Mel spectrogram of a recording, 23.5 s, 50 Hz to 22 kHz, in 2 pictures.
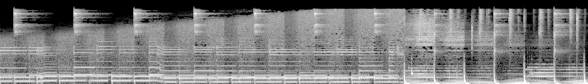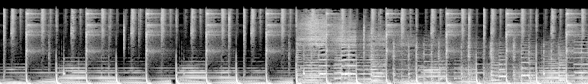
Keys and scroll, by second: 3.1-4.0 typing, 11.1-12.0 typing, 18.3 9, 18.7 Return.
